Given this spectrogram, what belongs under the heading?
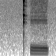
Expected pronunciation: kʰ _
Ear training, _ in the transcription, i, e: i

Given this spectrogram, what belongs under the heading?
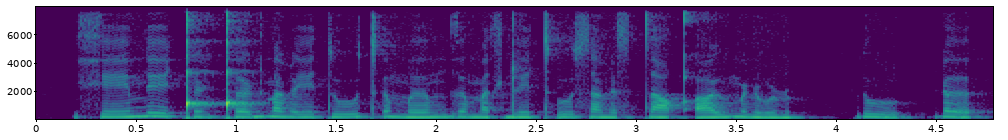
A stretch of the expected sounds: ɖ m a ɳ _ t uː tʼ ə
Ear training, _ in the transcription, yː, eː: eː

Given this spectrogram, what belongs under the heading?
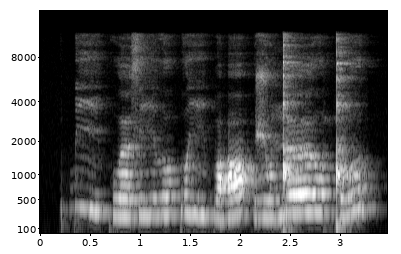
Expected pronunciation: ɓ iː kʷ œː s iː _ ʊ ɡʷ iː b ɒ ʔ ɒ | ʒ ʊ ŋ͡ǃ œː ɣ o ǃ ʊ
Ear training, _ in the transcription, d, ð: ð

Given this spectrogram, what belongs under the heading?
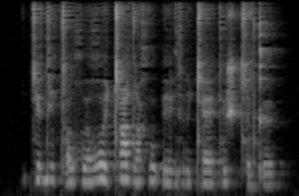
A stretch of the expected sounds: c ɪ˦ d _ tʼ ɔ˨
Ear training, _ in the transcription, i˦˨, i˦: i˦˨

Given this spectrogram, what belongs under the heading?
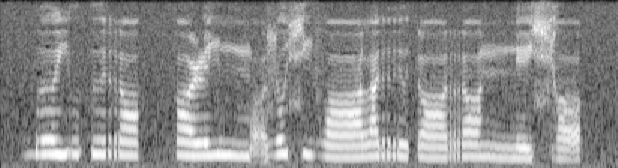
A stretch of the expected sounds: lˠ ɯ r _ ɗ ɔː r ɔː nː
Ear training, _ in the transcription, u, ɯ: ɯ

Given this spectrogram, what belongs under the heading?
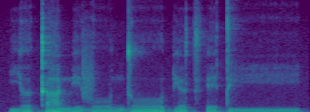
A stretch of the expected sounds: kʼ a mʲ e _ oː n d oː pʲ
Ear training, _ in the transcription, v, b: v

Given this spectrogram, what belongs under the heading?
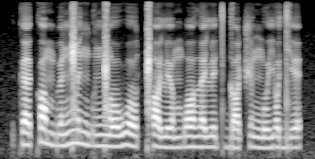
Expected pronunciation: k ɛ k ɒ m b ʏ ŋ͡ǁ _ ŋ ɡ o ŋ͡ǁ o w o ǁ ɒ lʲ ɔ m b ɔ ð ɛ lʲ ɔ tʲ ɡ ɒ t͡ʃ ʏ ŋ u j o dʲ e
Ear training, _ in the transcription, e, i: i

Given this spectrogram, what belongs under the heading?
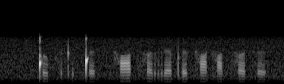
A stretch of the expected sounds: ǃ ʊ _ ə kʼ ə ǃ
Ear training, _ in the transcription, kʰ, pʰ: pʰ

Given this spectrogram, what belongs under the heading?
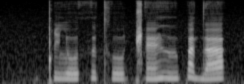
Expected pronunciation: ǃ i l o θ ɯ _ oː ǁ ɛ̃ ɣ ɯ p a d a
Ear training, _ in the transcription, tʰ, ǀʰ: tʰ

